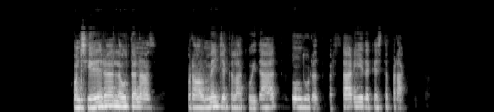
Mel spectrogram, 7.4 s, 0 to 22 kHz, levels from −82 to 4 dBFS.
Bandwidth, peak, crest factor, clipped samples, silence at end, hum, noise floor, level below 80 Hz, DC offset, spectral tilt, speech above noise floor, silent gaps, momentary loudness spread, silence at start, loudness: 7.8 kHz; -2 dBFS; 16 dB; under 0.1%; 1.4 s; none; under -90 dBFS; -56 dBFS; under 0.1%; -6.5 dB/octave; over 74 dB; 2.58-2.80 s; 15 LU; 1.1 s; -16 LUFS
